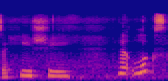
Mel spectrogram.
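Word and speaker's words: heishi: And it's hishi. It's a African bead, and it's spelled H-E-I-S-H. Hishi bead.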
